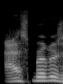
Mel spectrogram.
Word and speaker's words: Asperger's: The term Asperger's? Am I pronouncing it correct?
